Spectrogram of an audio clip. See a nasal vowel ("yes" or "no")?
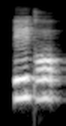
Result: no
